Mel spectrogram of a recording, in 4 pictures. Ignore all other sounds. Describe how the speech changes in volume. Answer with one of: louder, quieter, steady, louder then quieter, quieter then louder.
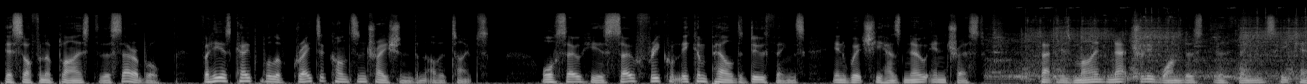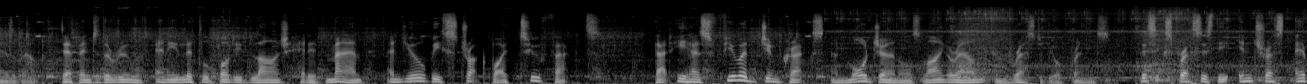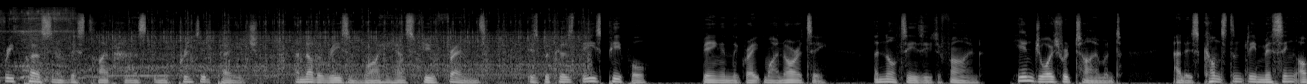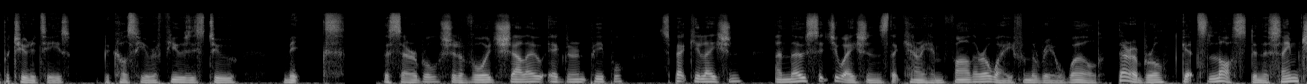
steady.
